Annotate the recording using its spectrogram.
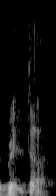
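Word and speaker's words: Ṛta: The Sanskrit for that is Ritta, it's spelled R-T-A, which is that there's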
